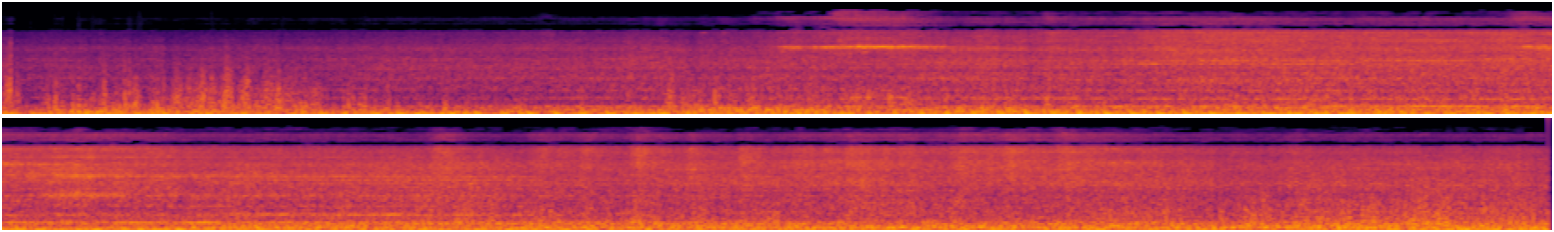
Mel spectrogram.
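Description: Diesel-hauled freight train passing close by. The locomotives go by with steady engine tones through the middle, then covered hopper cars roll past with continuous wheel and rail noise.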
